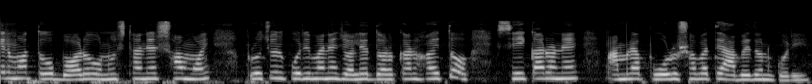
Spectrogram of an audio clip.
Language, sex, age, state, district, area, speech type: Bengali, female, 45-60, West Bengal, Nadia, rural, spontaneous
